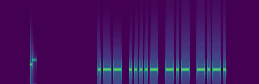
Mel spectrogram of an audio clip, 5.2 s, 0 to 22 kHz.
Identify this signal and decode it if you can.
Morse code, heard as a keyed tone, about 22 wpm, 700 Hz. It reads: W4KC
